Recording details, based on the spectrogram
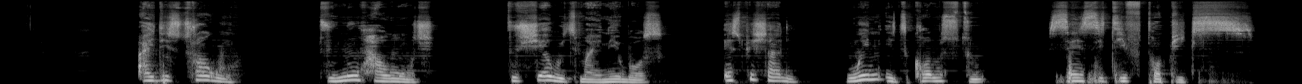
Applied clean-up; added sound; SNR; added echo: neural mask model DeepFilterNet 3.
